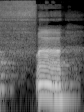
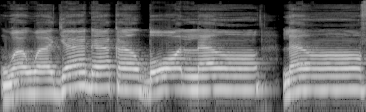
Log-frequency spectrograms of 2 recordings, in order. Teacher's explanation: Huruf fa af bibir dalam bagian bawah disentuhkan dengan ujung gigi atas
